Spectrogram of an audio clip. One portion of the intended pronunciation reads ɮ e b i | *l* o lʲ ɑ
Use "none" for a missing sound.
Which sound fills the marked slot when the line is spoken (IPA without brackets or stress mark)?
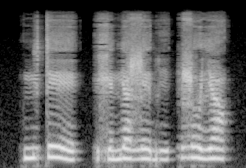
ɮ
